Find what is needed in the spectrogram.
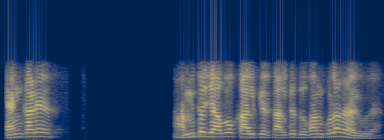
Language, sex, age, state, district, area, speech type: Bengali, male, 30-45, West Bengal, Howrah, urban, conversation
